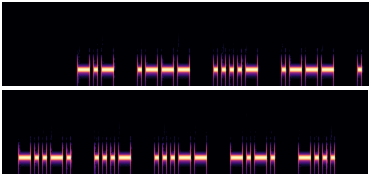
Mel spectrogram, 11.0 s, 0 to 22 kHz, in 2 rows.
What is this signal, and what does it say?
Morse code, heard as a keyed tone, about 20 wpm, spaced as for 14 wpm, 700 Hz. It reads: KJ4JE/V3CB
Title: 219 Lesson 35g - Number 0 - Call Signs 20wpm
